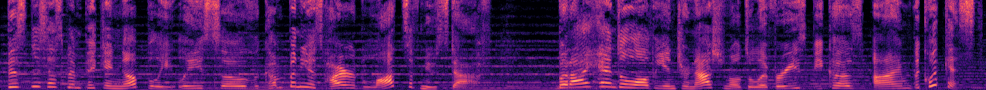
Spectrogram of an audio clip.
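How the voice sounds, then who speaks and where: A woman's voice: high voice, very animated, quick pace. A woman voicing an eager, polite young cat-spirit courier with a perky manner in a video game. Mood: cheerful. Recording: music playing behind the voice.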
